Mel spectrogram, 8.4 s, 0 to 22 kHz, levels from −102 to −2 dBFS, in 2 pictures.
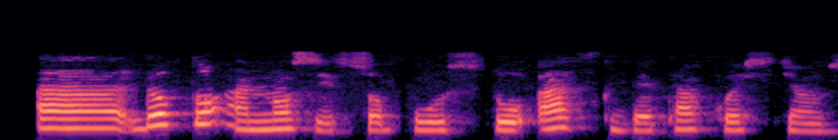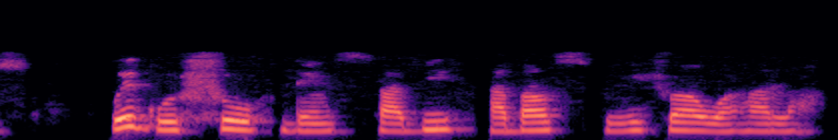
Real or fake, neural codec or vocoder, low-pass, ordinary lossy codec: real; none; 5.4 kHz; none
